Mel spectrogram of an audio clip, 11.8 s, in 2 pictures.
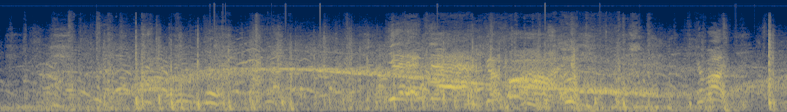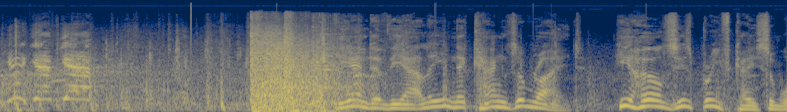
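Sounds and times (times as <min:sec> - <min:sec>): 
people shouting excitedly: 0:00.0 - 0:07.2
group of people running footsteps down an alley: 0:00.0 - 0:11.0
speech: 0:08.4 - 0:11.8.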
